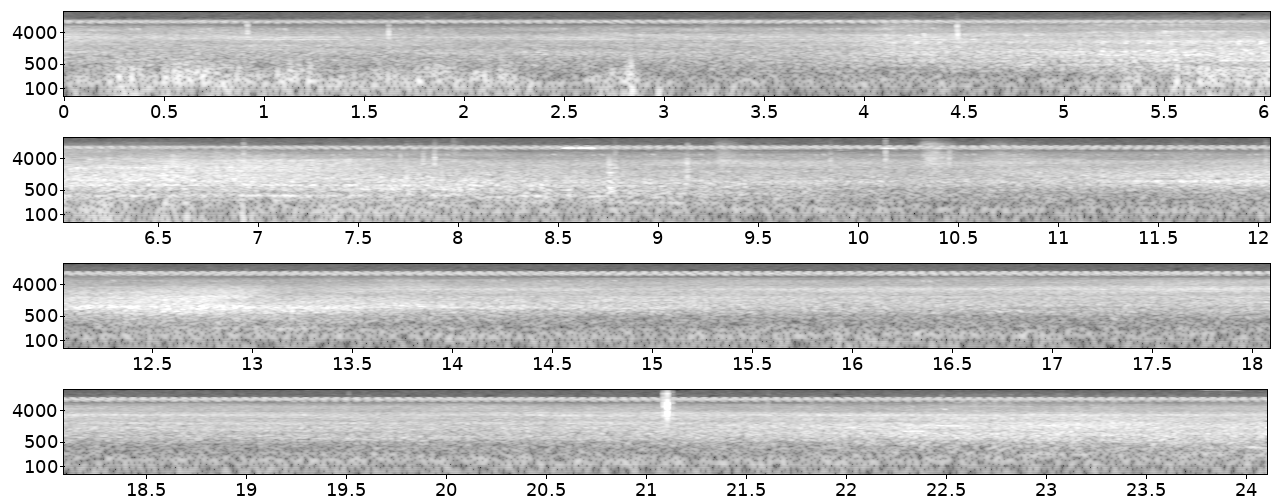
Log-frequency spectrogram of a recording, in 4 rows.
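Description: An airliner in Beijing 2010 Expo livery passes at Toronto Pearson airport, a steady broad jet roar swelling and fading across the whole stretch, with faint insect chirping and a constant high whine behind it.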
